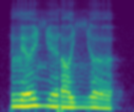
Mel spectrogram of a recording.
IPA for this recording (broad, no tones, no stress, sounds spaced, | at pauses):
lʲ ə ɪ̯ ʎ ɪː ɾ ʌ ʎ ə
